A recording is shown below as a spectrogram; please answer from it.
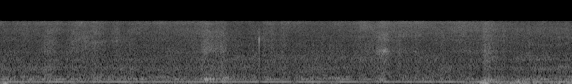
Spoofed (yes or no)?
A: yes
